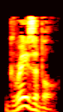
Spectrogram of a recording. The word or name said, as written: grazeable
